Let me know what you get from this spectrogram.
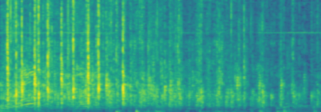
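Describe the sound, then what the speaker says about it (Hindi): An audience at a Hindi poetry recital claps for a poet, a dense, steady burst of applause from a crowd, with a voice speaking over it. "जितनी प्रतिभाएं छुपी हुई हैं उन सब के लिए तालियों का एक महोत्सव होना चाहिए"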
